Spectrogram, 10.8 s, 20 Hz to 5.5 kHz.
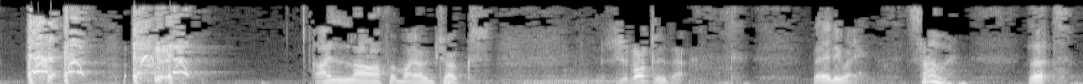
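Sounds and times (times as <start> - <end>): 
harsh coughing: 0.2 - 2.3
speech: 3.1 - 4.9, 6.2 - 7.0, 8.1 - 9.7, 10.3 - 10.8.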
